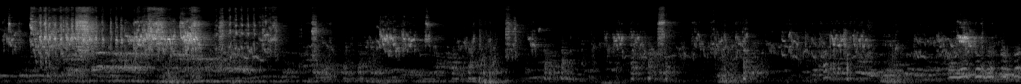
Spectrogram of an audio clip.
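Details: Caged pet Australian budgies in a small cage, giving a busy, continuous chattering warble of high chirps and squeaky twitters. The warble is densest and loudest in the first two seconds, then continues in scattered bursts.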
